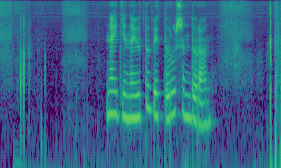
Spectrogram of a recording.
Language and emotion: Russian, neutral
